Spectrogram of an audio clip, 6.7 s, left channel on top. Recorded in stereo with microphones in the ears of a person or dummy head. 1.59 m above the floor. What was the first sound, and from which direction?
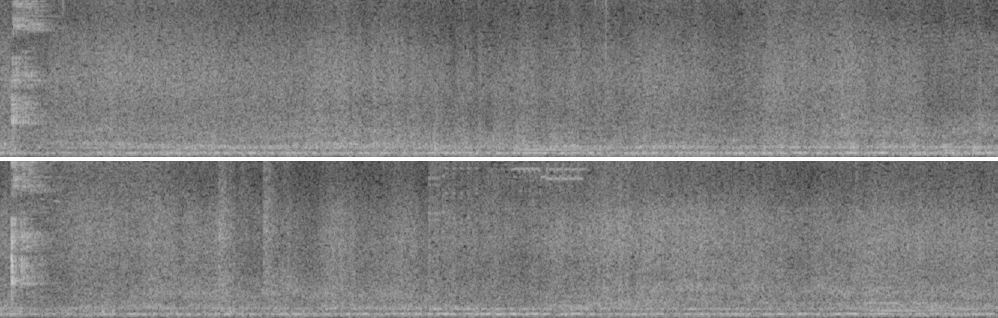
A thud, 45° right (ahead or behind).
